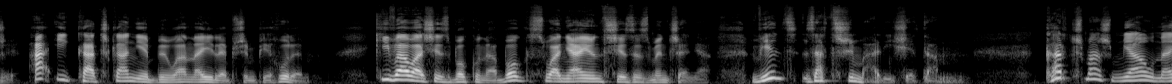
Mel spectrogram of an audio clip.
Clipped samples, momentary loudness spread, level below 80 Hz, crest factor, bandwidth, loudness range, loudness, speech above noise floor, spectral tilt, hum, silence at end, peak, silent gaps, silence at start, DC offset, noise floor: under 0.1%; 17 LU; -60 dBFS; 20 dB; 17 kHz; 7 LU; -19 LUFS; 33 dB; -4.5 dB/octave; none; 0 s; 0 dBFS; none; 0 s; under 0.1%; -53 dBFS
